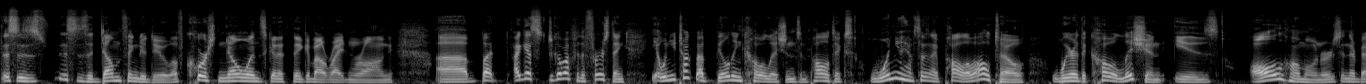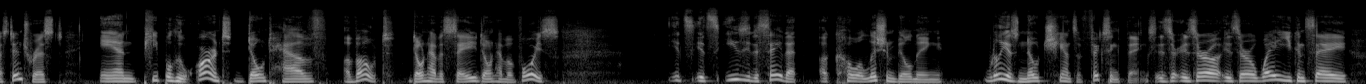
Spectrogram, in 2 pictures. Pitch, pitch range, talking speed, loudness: 145 Hz, 125-175 Hz, 220 wpm, -27 LUFS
